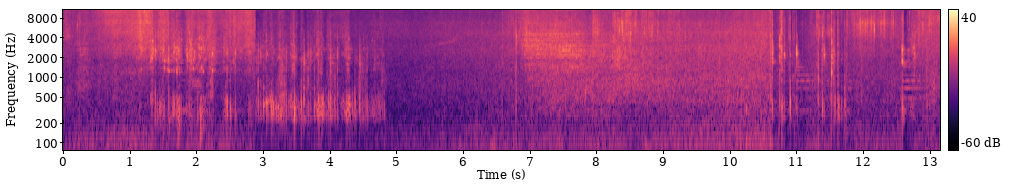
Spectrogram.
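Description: Sauce bubbling and sizzling in a wok over a wood fire, with crackling through the first few seconds, a steady sizzle from about seven seconds in, and a few sharp clicks near the end.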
